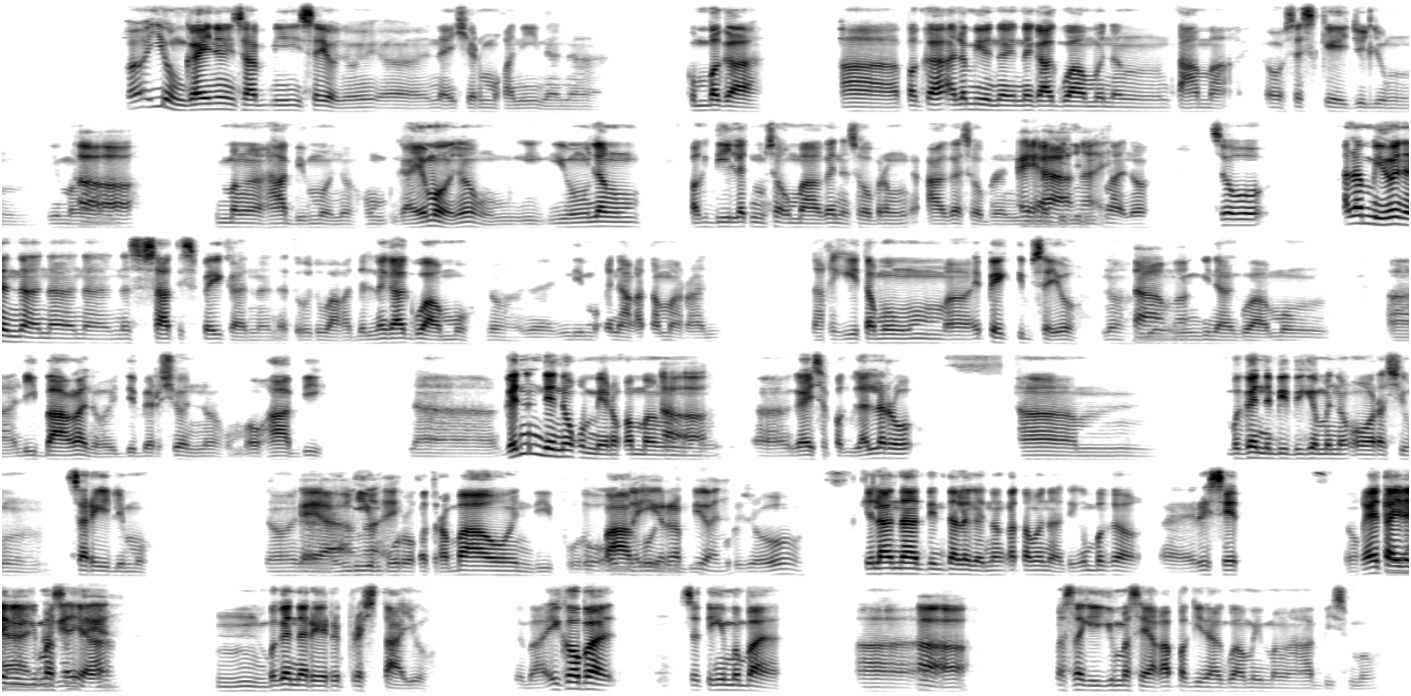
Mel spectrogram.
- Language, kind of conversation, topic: Filipino, unstructured, Paano mo ginagamit ang libangan mo para mas maging masaya?
- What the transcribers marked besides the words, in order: laughing while speaking: "Kaya nga, eh"; other noise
